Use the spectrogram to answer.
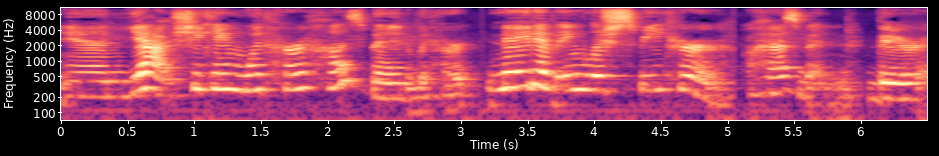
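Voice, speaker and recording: Speaking at a very slow pace, a woman with a Brazilian accent uses lively intonation. There is noticeable background noise. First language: Portuguese. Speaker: vlogger. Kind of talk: casual chat. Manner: casual, chatty.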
